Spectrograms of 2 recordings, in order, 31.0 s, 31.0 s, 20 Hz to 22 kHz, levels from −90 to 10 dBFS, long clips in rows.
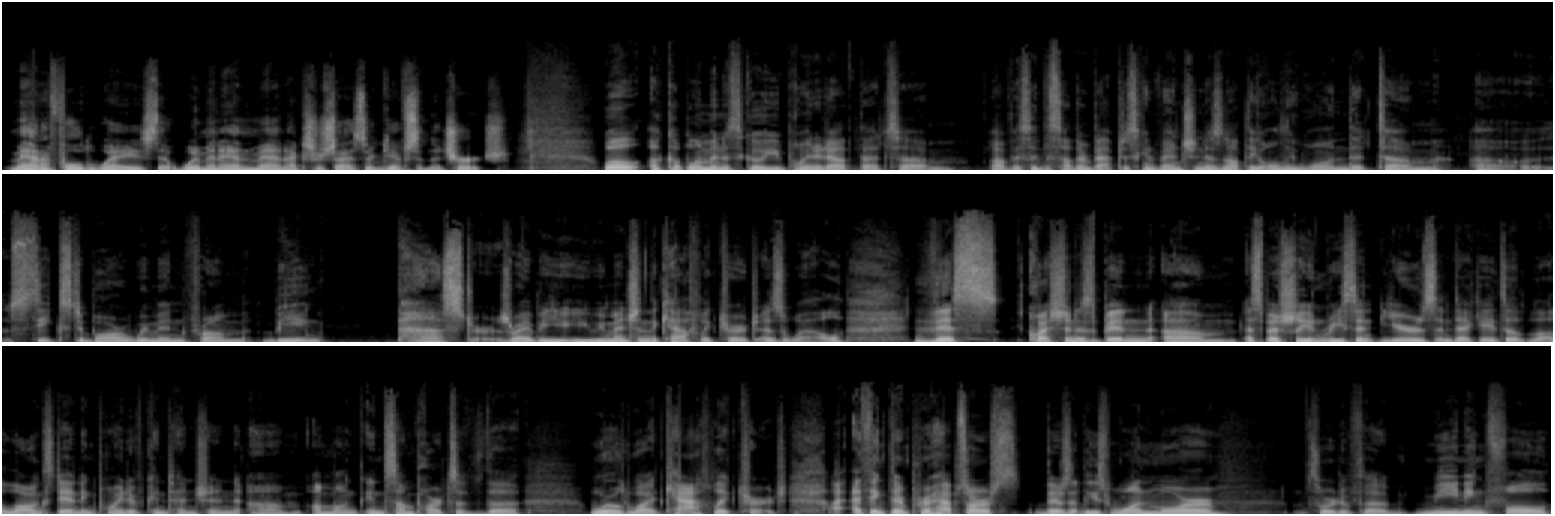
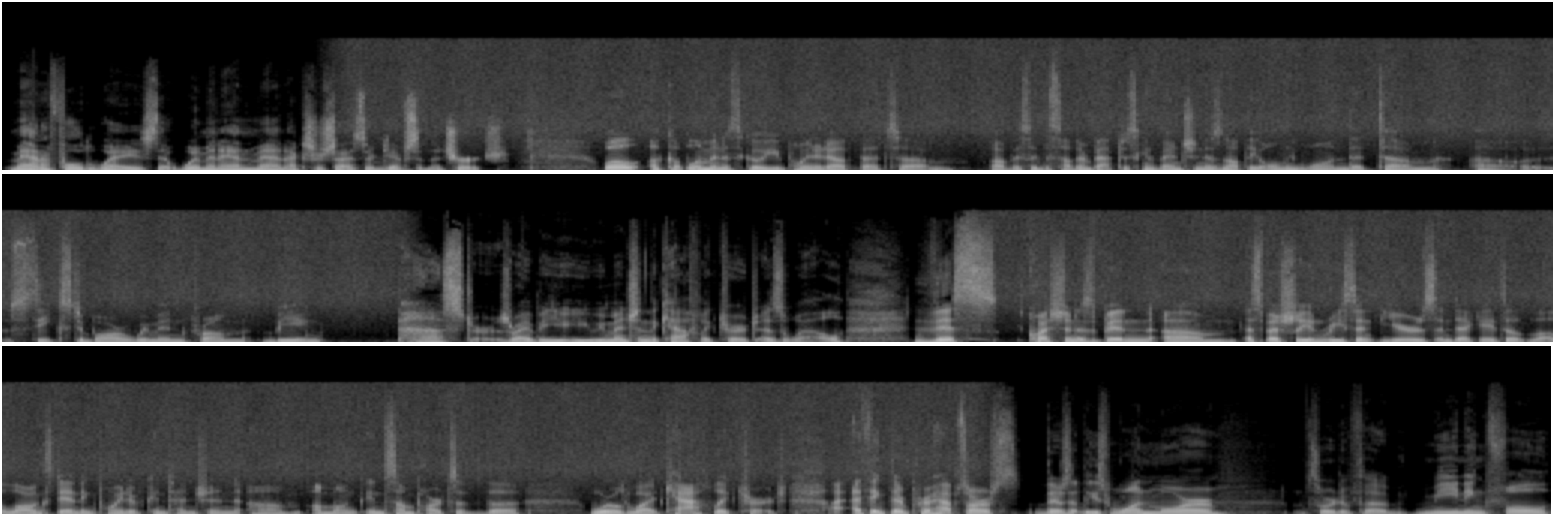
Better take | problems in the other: first | hiss; noticeable; from 2 to 13 s and from 17 to 27 s; 20 dB below the speech

